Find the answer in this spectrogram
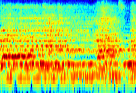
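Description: Group singing of a chorus in held notes, accompanied by a piano accordion playing sustained chords.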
